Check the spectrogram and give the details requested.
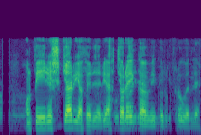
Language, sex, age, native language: Icelandic, male, 14, Icelandic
